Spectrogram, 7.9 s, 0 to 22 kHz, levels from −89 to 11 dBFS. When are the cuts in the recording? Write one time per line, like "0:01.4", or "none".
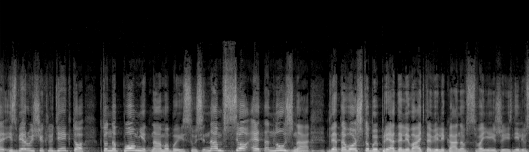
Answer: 0:06.4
